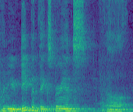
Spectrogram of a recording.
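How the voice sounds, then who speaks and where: Ordinary pitch variation from a man, amid noticeable background noise and audible room echo. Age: 70s. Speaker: psychedelic researcher and conference speaker. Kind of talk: conference talk. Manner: halting, many filler sounds.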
